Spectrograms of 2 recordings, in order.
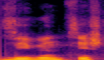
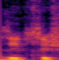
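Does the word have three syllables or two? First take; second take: three; two. First: The word is said with three syllables. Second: The word is said with two syllables. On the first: The speaker calls it wrong. "এটা জিভেনসিস না হয়" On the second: The speaker calls it right. "জিপসিস হইতেছে"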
